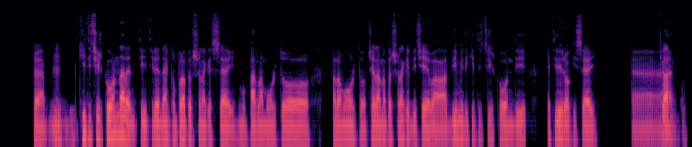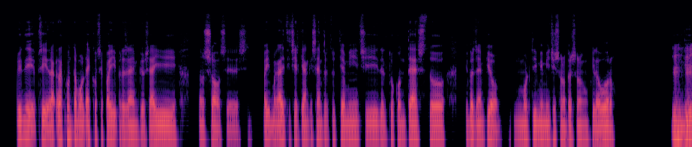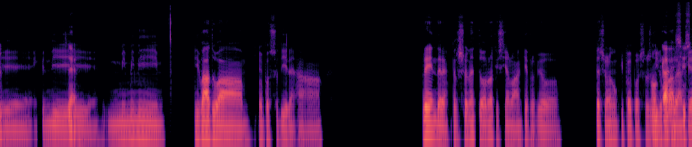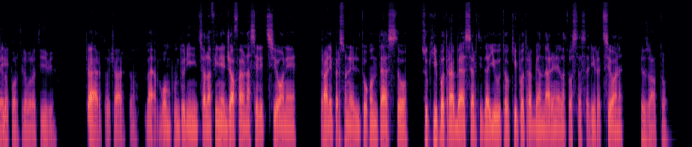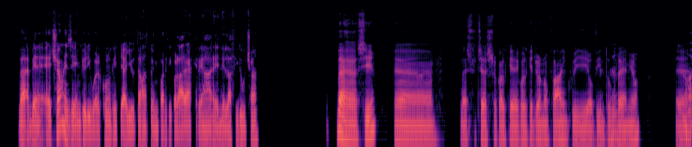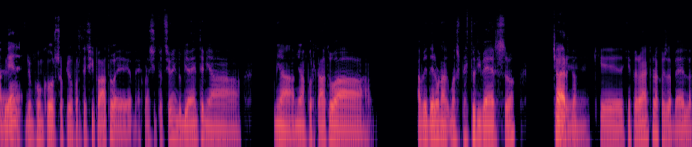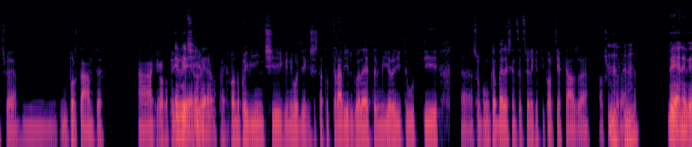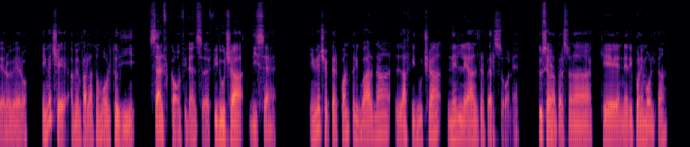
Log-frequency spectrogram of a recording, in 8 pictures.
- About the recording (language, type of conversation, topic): Italian, podcast, Come costruisci la fiducia in te stesso, giorno dopo giorno?
- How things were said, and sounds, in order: tsk; "proprio" said as "propio"; other background noise; in English: "self confidence"; "Sì" said as "ì"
